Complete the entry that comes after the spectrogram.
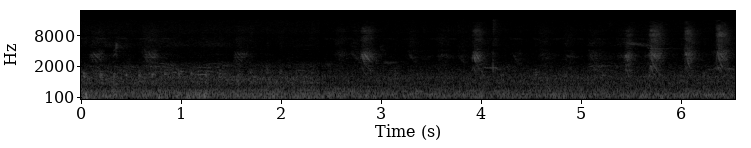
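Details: Three green heron chicks in a nest at Lake Hollingsworth, Lakeland, Florida, fighting over food and grabbing at the parents' beaks; short harsh clicking bursts repeat every half second or so above a steady low rumble.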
